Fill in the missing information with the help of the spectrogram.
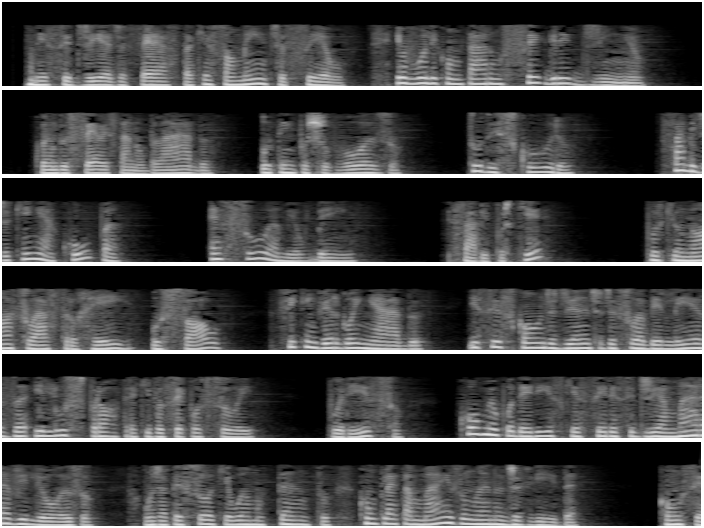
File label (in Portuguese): Aniversário Romântico Feminino; Aniversarios; Telemensagens; Telemensagens 2017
